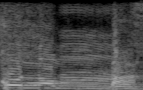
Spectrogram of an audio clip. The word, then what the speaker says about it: Konomba: On va applaudir pour monsieur Konomba. Voilà, c'est la bonne prononciation. Konomba.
